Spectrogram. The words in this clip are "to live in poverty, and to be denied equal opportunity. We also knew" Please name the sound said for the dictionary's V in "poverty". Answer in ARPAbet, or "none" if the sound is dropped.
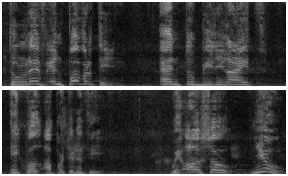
V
